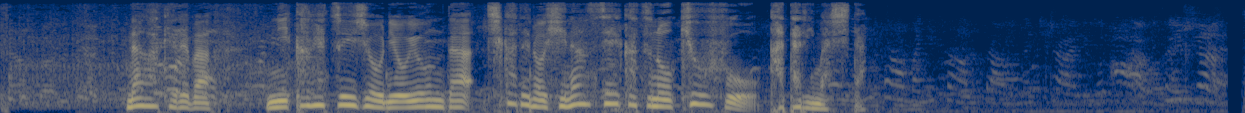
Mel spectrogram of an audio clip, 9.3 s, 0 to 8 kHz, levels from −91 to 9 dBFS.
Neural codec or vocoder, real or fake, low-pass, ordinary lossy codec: none; real; 7.2 kHz; none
